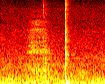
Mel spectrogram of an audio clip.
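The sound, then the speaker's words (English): Two quiet, sharp clicks of keys being typed on a computer keyboard, spaced about a third of a second apart, with a faint background hush and no voices. “I'm just typing something on my computer.”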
